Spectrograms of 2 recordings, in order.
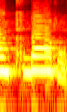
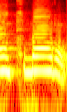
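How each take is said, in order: No difference in how they are said.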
